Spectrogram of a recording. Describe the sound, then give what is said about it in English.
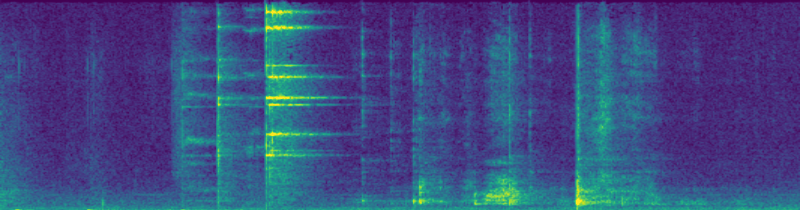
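Serving spoons and cutlery clink and clatter against dishes while a layered chocolate dessert topped with chocolate shavings is finished. The sound is quiet and scattered, with a few sharper metallic clinks over a soft background of handling. “And let me just get some serving spoons.”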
